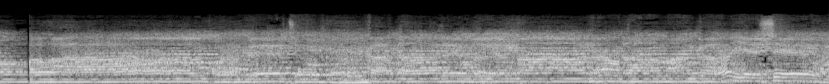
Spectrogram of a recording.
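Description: A Tibetan Buddhist prayer chanted in Tibetan to a slow melody, the voice rising and falling over a steady low drone.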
